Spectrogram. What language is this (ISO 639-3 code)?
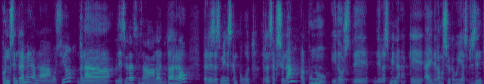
cat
